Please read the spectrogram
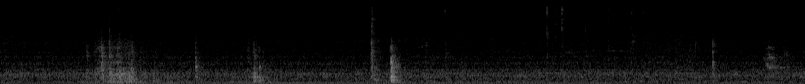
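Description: A few light knocks and clicks of hand tools being handled and set down on a concrete floor, the loudest about a second in and just before four seconds in, over a faint steady hum.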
